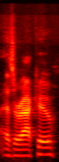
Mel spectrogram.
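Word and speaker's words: Ezeiruaku: Yeah, Ezeraku. That's how you pronounce it.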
